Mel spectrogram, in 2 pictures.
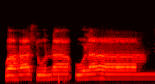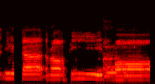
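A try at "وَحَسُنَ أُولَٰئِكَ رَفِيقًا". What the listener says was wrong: Naknya itu nggak panjang ya. Wahasuna ula, wahasuna ula, wahasuna ula ika rofiqo. Jadi yang pertama itu semuanya itu nggak ada mat ya.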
